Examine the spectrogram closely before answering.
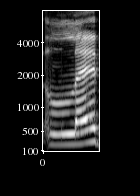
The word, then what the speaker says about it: let: The third everyday expression is let it slide. Notice the pronunciation at the end of the word let. That t changes to a d.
